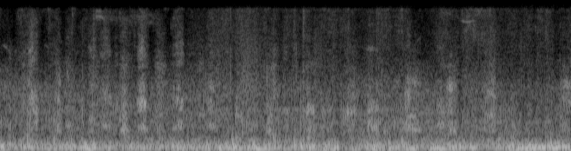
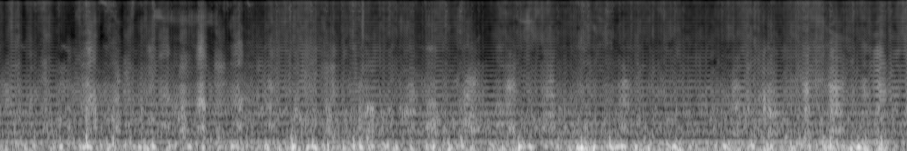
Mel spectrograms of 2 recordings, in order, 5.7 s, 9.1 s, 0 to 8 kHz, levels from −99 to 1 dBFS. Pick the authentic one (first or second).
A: first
